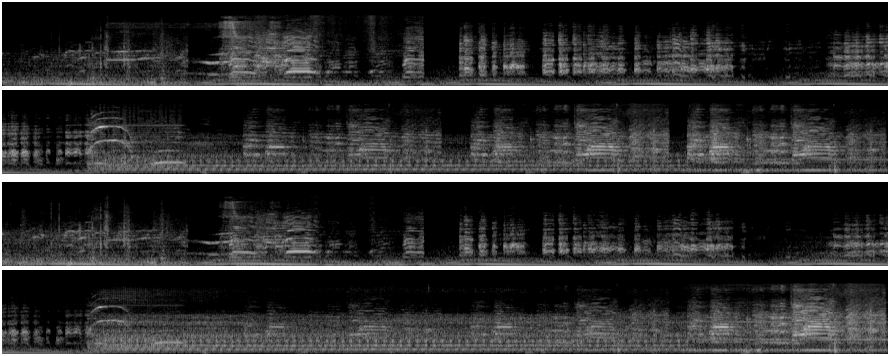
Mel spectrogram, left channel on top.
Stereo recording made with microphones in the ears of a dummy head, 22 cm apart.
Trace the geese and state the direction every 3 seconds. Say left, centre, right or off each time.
centre, left, left, left, left, centre.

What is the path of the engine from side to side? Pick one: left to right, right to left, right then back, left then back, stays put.
left to right.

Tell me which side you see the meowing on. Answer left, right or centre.
left.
